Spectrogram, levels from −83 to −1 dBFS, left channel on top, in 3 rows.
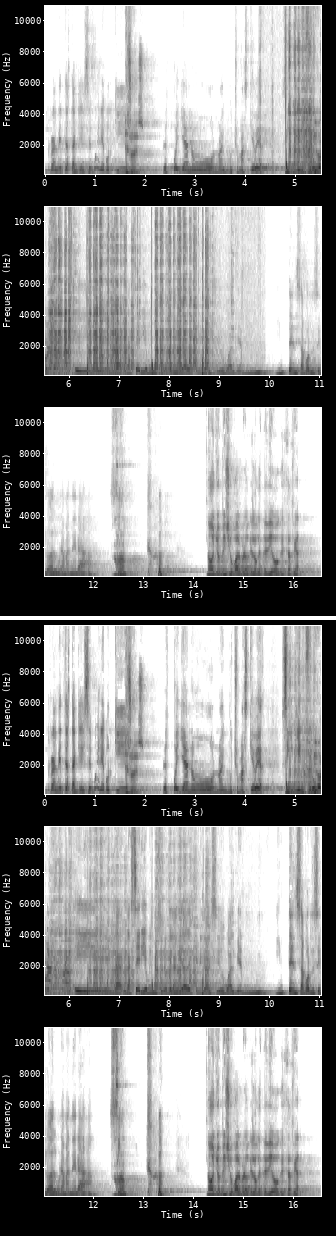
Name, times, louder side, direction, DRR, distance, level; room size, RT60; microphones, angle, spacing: voice 1, 0.0-1.7 2.4-4.4 4.8-12.1 12.4-12.7 13.1-13.5, right 4 dB, 60° right, 12 dB, 0.6 m, -30 dB
voice 2, 1.6-2.0 5.2-5.7 12.4-12.7 14.3-16.1, right 1 dB, 10° right, 7 dB, 0.9 m, -28 dB
Writing, 4.3-9.9, left 3 dB, 80° left, 1.2 m, -30 dB
27.5 x 20.0 x 9.7 m, 2.1 s
head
